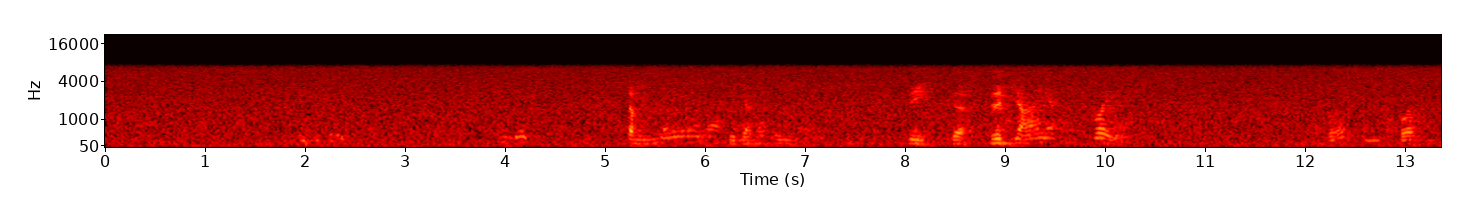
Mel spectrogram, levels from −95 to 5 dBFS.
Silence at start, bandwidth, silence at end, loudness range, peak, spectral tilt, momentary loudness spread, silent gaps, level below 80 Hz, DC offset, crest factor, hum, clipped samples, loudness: 0 s; 17 kHz; 0 s; 9 LU; -20 dBFS; -4 dB/octave; 11 LU; none; -68 dBFS; under 0.1%; 26 dB; none; under 0.1%; -47 LUFS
